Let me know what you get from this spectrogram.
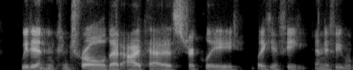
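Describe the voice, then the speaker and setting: A woman speaks at a fairly quick pace. Her voice is very deep and low, with vocal fry. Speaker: workshop presenter. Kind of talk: online workshop talk. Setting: video call. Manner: fast.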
